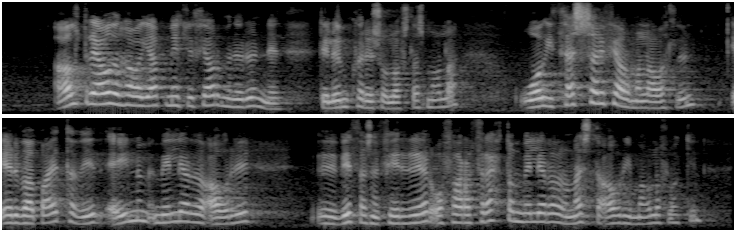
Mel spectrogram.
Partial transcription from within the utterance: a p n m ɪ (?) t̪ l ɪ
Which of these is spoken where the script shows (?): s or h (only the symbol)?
h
